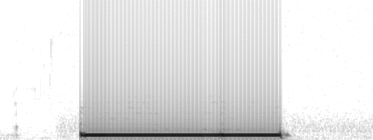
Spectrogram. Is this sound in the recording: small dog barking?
no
